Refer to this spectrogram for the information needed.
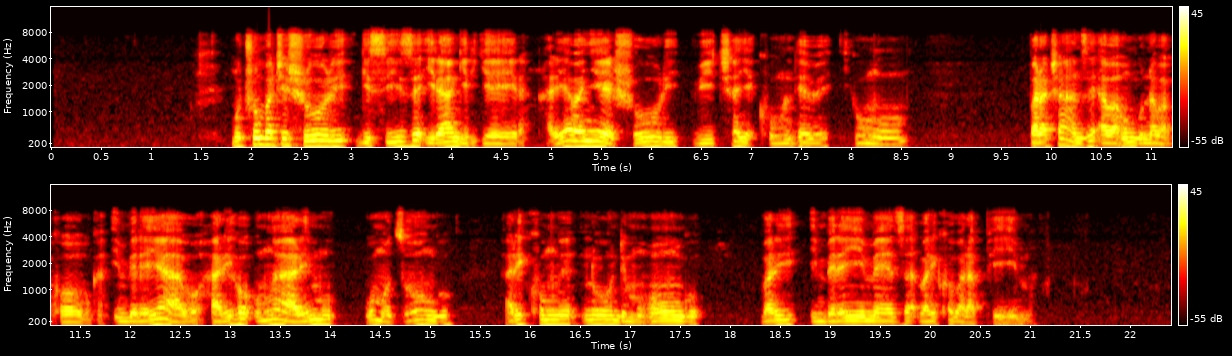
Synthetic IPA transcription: mut͡ʃuːmbat͡ʃiʃuːɾiɡisize̞ʔiɾaːŋɡiɾje̞ːɾahaɾiaβaɲe̞ːʃuːɾiβiːt͡ʃaje̞kʰuːn̥e̞βe̞ | wumŋuːn̥hu | βaɾat͡ʃaːnze̞ʔaβahuːŋɡunaβakʰo̞ːbɡaimbe̞ɾe̞jaːβo̞haɾiɦo̞ʔumŋaːɾimu | wumuzuːŋɡu | ha̰ɾikʰumŋe̞nuβuːndimuhuːŋɡu | βaɾiːmbe̞ɾe̞jiːme̞ːzaβaɾikʰo̞βaɾapʰiːma

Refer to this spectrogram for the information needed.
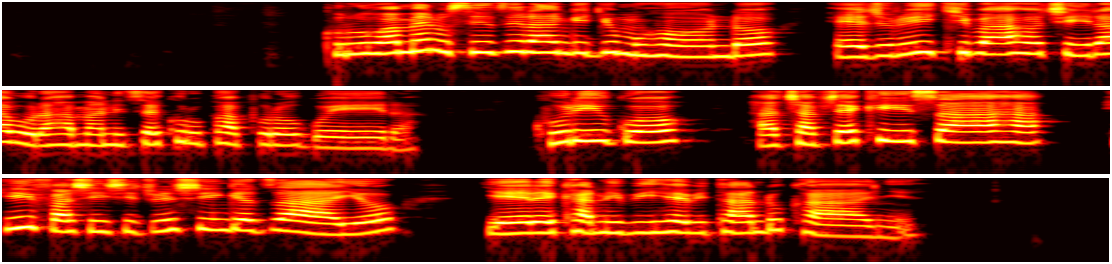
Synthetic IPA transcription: kuɾuho̞me̞ɾusiziɾaːŋɡiɾɟumuɦo̞ːndo̞ | he̞ːd͡ʒuɾujicʰiβaho̞t͡ʃiːɾaβuɾaɦamanit͡se̞kuɾupapuɾo̞ɡwe̞ːɾa | kʰuɾiɡwo̞ | hat͡ʃafje̞kiːsaːɦa | hifaʃiʃid͡ʒwinʃiːŋɡe̞zaːjo̞ | je̞ːɾe̞kaniβiɦe̞βitaːndukaɲe̞

